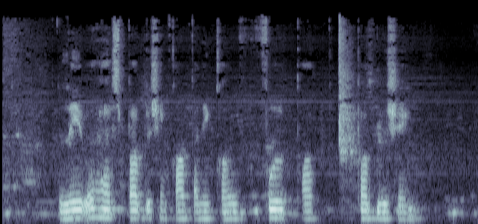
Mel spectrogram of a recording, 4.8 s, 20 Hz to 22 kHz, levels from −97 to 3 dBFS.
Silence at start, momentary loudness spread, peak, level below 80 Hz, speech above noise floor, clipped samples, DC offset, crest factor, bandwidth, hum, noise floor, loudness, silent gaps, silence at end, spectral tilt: 0.05 s; 19 LU; -2 dBFS; -58 dBFS; 22 dB; under 0.1%; under 0.1%; 20 dB; 16 kHz; none; -41 dBFS; -20 LUFS; none; 0.15 s; -4.5 dB/octave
